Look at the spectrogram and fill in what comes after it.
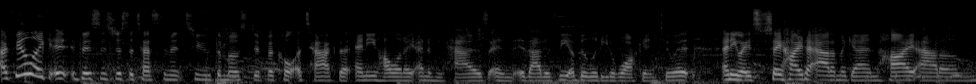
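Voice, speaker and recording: Animated in tone, a woman talks at a very fast pace with hardly any pauses as music plays in the background. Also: medium pitch for a woman, ordinary pitch variation. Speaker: speedrun race commentator. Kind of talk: live commentary. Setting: livestream. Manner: casual, animated.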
